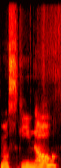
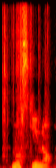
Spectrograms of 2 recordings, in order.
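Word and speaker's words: Moschino: in right now uh this brand just so we're all clear is pronounced mosino and we're going to get better at that not like the Cherry yeah mosino uh okay the other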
